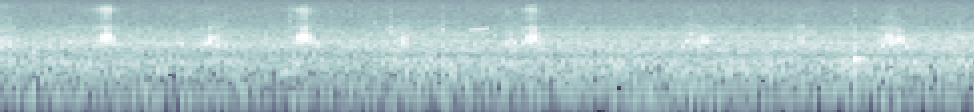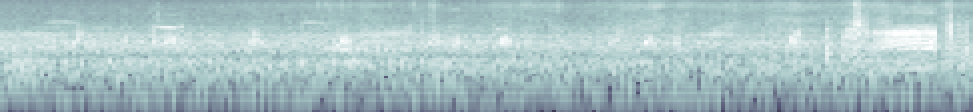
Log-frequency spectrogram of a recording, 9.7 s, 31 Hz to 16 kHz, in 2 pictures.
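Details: Crested ducks at the Coyle River estuary, Santa Cruz, Argentine Patagonia, recorded 18 June: spaced short quacks about once a second, then a louder cluster of calls at the end, over continuous low hiss.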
